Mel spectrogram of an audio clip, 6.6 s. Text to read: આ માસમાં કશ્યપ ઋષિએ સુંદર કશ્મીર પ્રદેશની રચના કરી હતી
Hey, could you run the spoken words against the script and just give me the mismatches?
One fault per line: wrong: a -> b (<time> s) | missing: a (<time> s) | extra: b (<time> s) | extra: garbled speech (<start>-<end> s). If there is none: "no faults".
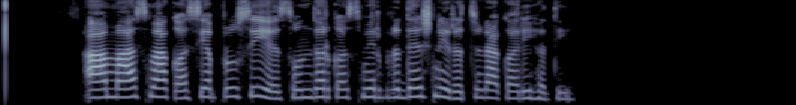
no faults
